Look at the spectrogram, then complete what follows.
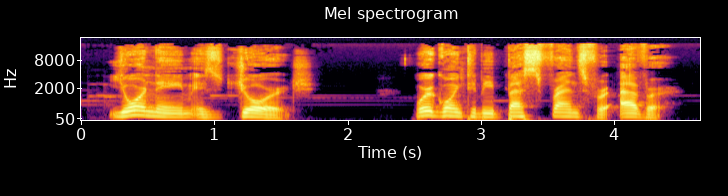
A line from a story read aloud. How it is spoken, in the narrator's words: daughter exclaimed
